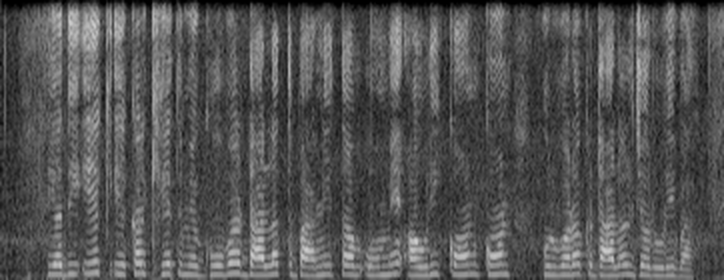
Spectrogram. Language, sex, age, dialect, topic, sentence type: Bhojpuri, female, 18-24, Southern / Standard, agriculture, question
